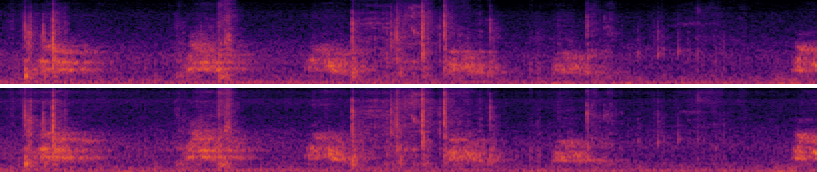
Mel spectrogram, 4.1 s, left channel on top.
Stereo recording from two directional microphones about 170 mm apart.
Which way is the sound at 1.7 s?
Centre (ahead or behind).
